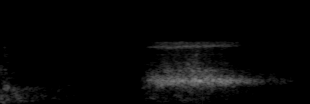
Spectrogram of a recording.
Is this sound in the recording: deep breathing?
yes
